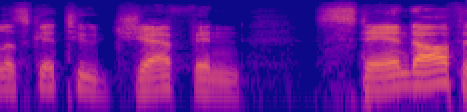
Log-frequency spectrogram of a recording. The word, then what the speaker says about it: Standoff: Is that how you say that? – Yep. – You bet. – It's not like Standoff, and I'm saying it wrong, and people are going to be like correcting me all day. – More like Stand Oof, am I right? – No, it's Standoff.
